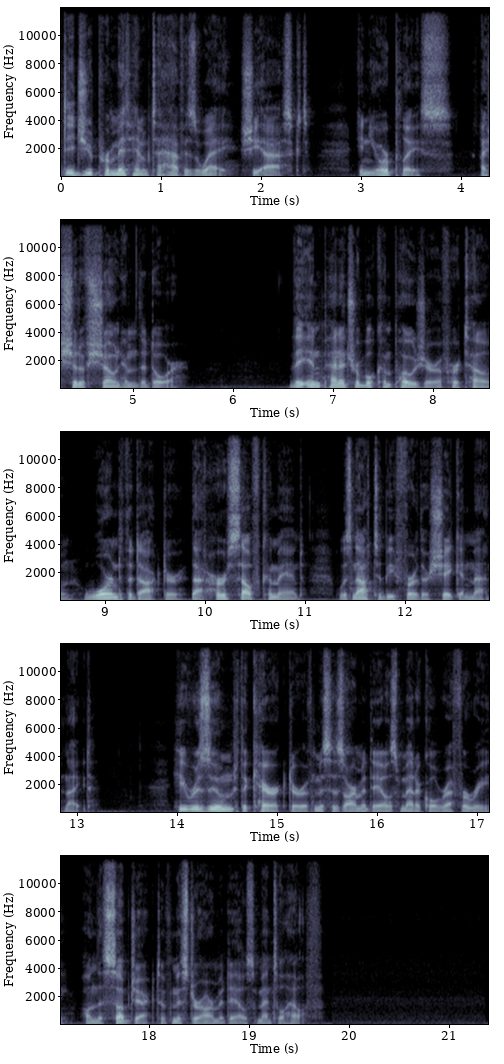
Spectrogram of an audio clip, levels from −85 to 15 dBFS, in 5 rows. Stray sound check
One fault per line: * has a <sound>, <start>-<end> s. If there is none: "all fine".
all fine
